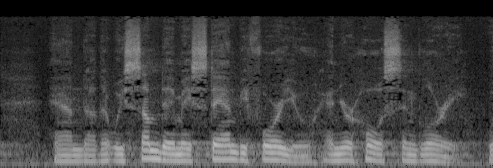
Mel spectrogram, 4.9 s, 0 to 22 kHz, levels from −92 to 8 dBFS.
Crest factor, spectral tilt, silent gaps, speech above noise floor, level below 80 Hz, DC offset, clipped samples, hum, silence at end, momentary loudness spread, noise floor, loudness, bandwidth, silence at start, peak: 16 dB; -5 dB/octave; none; 20 dB; -50 dBFS; under 0.1%; under 0.1%; none; 0 s; 11 LU; -47 dBFS; -27 LUFS; 16 kHz; 0 s; -12 dBFS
